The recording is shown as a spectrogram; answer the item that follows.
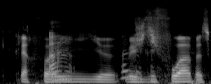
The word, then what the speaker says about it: Foy: Mais ça s'écrit Foïs comme. Non, mais elle, c'est un Y, Claire Foy.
